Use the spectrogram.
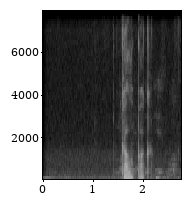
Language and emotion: Russian, neutral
